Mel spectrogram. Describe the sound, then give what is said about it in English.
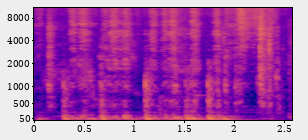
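Scratchy strokes of a pen or pencil moving across paper in quick bursts as someone writes "front" and "back" on the left and right sides of the paper, with short pauses between the marks and no voices. “on the left side of the paper, write front, and on the right side, I want you to write back.”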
